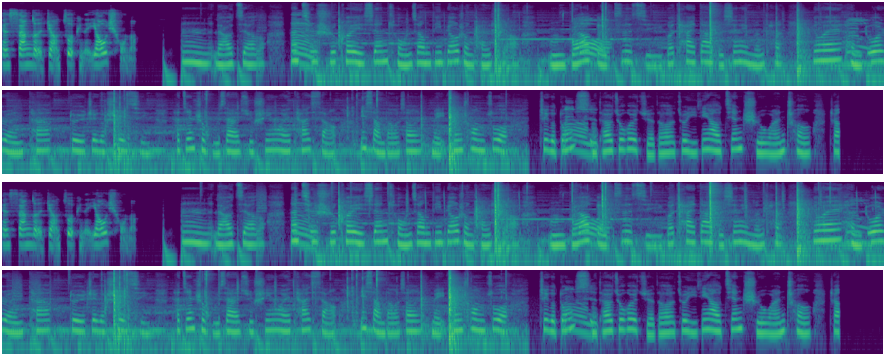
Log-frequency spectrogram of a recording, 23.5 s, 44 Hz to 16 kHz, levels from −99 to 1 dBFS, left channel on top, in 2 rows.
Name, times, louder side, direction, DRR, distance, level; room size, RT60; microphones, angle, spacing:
voice 1, 0.0-1.8 3.9-4.2 7.6-8.1 11.2-11.7 19.2-19.7, left 4 dB, 50° left, 4.8 m, -37 dB
sound 1, 2.1-3.5 3.9-7.3 7.6-7.7 8.1-9.5 9.9-13.5 14.1-16.3, right 2 dB, 80° right, 6.7 m, -52 dB
voice 2, 2.4-22.9, right 1 dB, 10° right, 1.0 m, -37 dB
sound 2, 4.1-4.2 4.5-4.7 6.1-7.0 7.6-8.2 9.0-11.1 11.6-11.7 13.0-13.7 14.4-14.6 15.8-18.5, right 6 dB, 35° right, 0.9 m, -35 dB
sound 3, 4.2-18.8, equal, 10° left, 6.7 m, -48 dB
open air
head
